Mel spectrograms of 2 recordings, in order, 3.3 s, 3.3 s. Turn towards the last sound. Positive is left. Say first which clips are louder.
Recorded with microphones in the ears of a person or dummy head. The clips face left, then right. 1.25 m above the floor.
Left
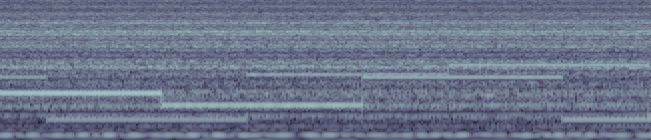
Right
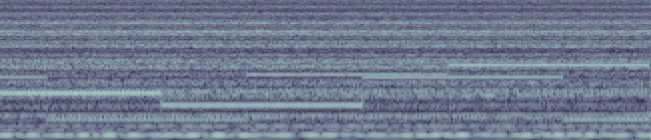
# right 2 dB
turn(degrees=-65)  # may be behind; listen again after turning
